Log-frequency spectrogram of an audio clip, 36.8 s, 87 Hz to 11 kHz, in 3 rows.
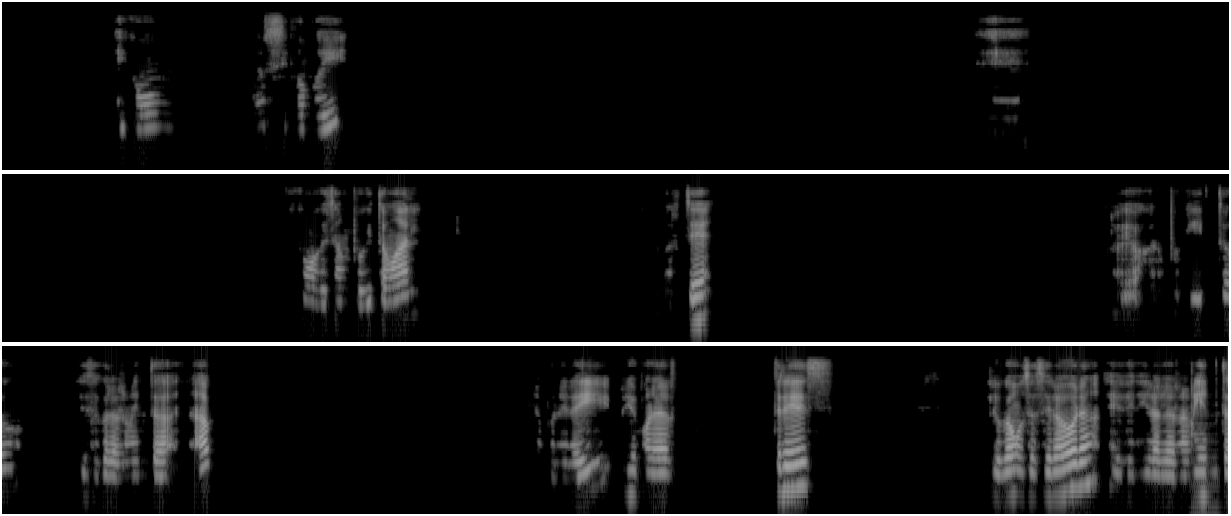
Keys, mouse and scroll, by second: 1.8 click, 2.8 shift+click, 3.4 shift+click, 4.7 click, 5.4 middle click, 6.3 click, 7.1-10.4 middle drag, 10.4 click, 11.5-11.9 drag, 13.4-16.1 middle drag, 16.1 click, 16.9-17.7 middle drag, 18.3 t, 18.9-20.4 middle drag, 20.4 shift+click, 20.8 middle click, 21.7 click, 22.2 shift+click, 22.6-23.8 middle drag, 23.8 click, 25.7 click, 28.3-29.9 middle drag, 29.9-30.3 scroll down 1, 31.3 KP_3, 32.7-33.2 scroll down 5, 33.2-34.7 shift+middle drag, 34.7-36.8 scroll up 2.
